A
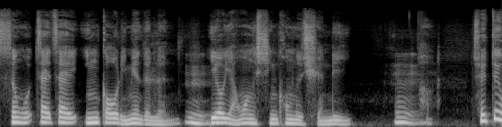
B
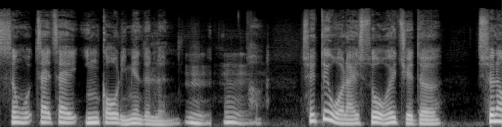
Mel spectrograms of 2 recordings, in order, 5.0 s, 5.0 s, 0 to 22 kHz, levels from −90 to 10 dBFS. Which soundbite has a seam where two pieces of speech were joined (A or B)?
B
